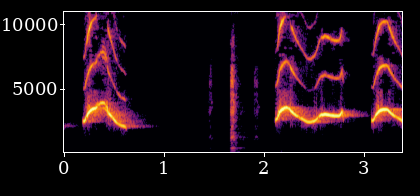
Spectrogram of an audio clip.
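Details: Javan myna used as a lure call for young birds, described as a female calling males: clear whistled notes that rise then slur downward, given in three bursts with brief silent gaps and a soft click between.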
